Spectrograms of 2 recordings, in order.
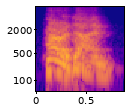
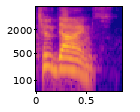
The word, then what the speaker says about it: paradigm: and how do you how do you say it Paradigm Paradigm Paradigm that's not two dimes that's not paradigms no that's not two 10 cent pieces no Paradigm it's a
